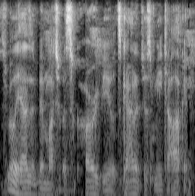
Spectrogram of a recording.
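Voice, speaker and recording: Quietly, a man talks at a fairly quick pace. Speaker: amateur cigar and wine reviewer. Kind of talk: casual vlog monologue. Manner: talking quietly; halting, filler-heavy. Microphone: no microphone, camera audio.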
